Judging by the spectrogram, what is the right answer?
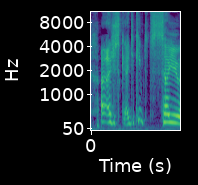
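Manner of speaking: put-on stuttering mumble. Retelling a comic scene where Superboy Prime meets Superboy: imitating stuttering mumbling. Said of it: "he starts stuttering and he's, he's, like, mumbling".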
